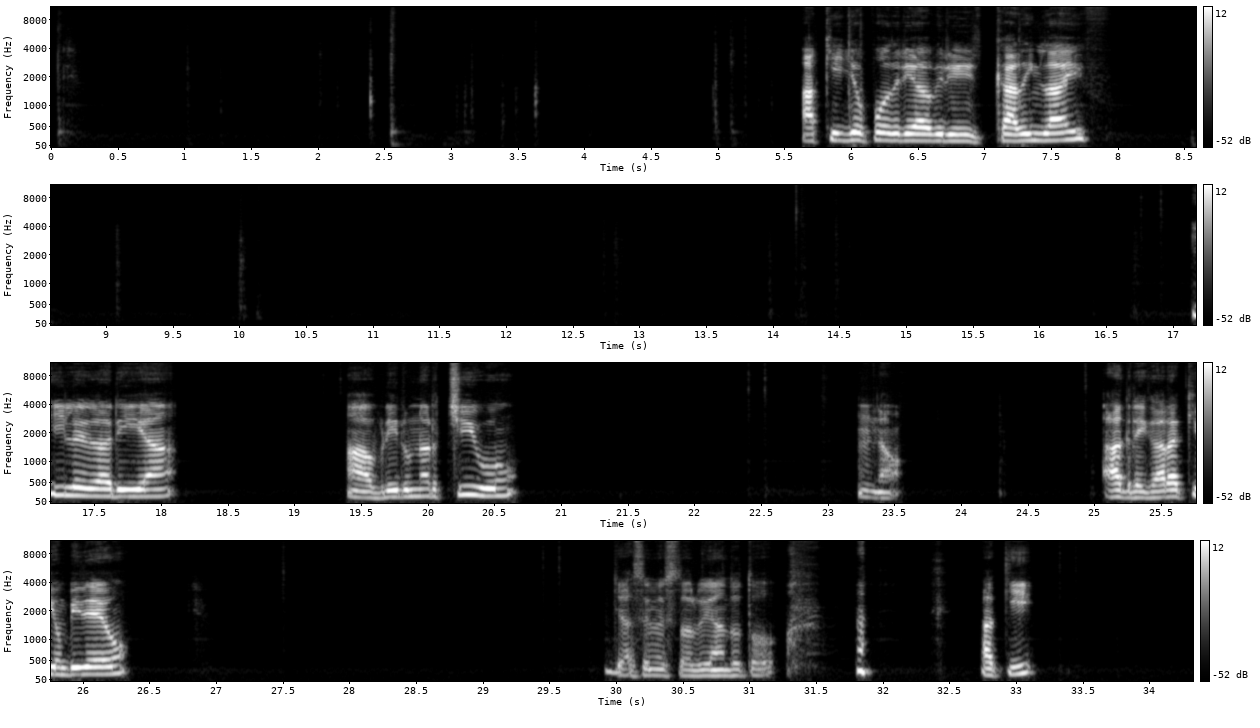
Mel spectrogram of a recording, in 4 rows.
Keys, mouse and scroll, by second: 1.9 super+3, 3.1 alt+super+d, 4.7-5.8 typing, 16.6 click, 19.1 click, 22.3 click, 25.2 click, 29.3 click, 29.7 click, 30.5 click, 33.2 click.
